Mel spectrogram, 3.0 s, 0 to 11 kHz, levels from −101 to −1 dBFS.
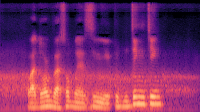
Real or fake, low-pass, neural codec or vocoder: fake; 9.9 kHz; codec, 24 kHz, 0.9 kbps, WavTokenizer, large speech release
